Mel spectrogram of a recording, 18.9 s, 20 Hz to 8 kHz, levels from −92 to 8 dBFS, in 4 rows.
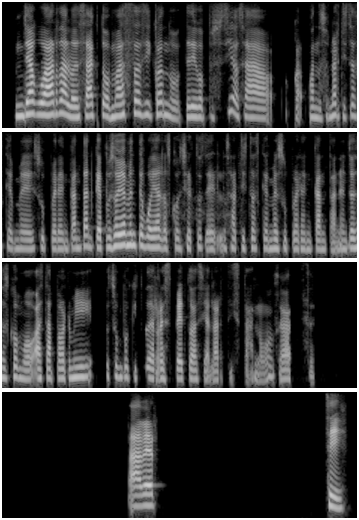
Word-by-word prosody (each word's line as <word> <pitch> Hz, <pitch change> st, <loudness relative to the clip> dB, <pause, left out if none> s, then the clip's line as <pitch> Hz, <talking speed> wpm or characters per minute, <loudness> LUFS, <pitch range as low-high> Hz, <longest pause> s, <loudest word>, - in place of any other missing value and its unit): ¡ya 225 Hz, +4 st, +6 dB
guárdalo!", 245 Hz, -2 st, +6 dB
exacto, 220 Hz, +2 st, +1 dB
más 220 Hz, +7 st, 0 dB
así 245 Hz, -3 st, -1 dB
cuando 230 Hz, -8 st, -3 dB
te 200 Hz, -, -6 dB
digo, 195 Hz, -1 st, +1 dB
pues 190 Hz, 0 st, -16 dB
sí, 305 Hz, +9 st, -10 dB
o 275 Hz, -, -2 dB
sea, 195 Hz, -3 st, 0 dB, 0.3 s
cu -, -, -8 dB
cuando 195 Hz, -2 st, -5 dB
son 200 Hz, +4 st, -6 dB
artistas 215 Hz, -1 st, -8 dB
que 180 Hz, -3 st, -9 dB
me 170 Hz, -1 st, -5 dB
superencantan, 180 Hz, +3 st, -5 dB
que, 190 Hz, -1 st, +2 dB
pues, 195 Hz, +1 st, -4 dB
obviamente, 235 Hz, 0 st, +5 dB
voy 200 Hz, -2 st, +1 dB
a 195 Hz, -, +2 dB
los 180 Hz, -2 st, -6 dB
conciertos 185 Hz, +1 st, -8 dB
de 165 Hz, 0 st, -5 dB
los 180 Hz, -2 st, -12 dB
artistas 180 Hz, 0 st, -7 dB
que 175 Hz, -, -8 dB
me 175 Hz, 0 st, -3 dB
superencantan. 165 Hz, -2 st, -6 dB
Entonces, 180 Hz, +2 st, -2 dB
como 175 Hz, -5 st, -3 dB
hasta 180 Hz, 0 st, +1 dB
por 180 Hz, 0 st, -3 dB
mí, 200 Hz, +2 st, 0 dB, 0.2 s
es -, -, -12 dB
un 195 Hz, -, -5 dB
poquito 185 Hz, -3 st, -10 dB
de 185 Hz, -, 0 dB
respeto 175 Hz, 0 st, 0 dB
hacia 165 Hz, 0 st, -3 dB
el -, -, -8 dB
artista, 155 Hz, -, -8 dB
¿no? 130 Hz, -5 st, -11 dB
O -, -, -9 dB
sea, -, -, -3 dB, 0.2 s
sí. -, -, -13 dB, 2.3 s
A 215 Hz, +1 st, +8 dB
ver 230 Hz, +3 st, +8 dB, 2.2 s
Sí. 190 Hz, -5 st, +6 dB
190 Hz, 165 wpm, -23 LUFS, 175-215 Hz, 2.3 s, A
